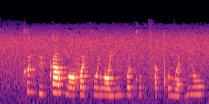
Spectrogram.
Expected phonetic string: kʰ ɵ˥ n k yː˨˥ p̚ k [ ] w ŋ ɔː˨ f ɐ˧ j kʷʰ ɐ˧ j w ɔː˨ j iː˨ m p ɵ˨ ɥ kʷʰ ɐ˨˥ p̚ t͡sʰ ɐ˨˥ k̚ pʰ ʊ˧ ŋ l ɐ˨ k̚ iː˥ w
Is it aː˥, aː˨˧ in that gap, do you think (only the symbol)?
aː˥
